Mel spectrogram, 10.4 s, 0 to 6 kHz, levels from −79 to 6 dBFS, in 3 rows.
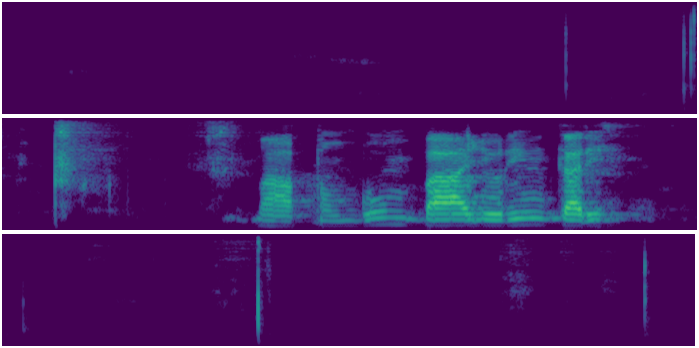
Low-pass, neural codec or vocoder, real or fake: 5.4 kHz; codec, 16 kHz in and 24 kHz out, 2.2 kbps, FireRedTTS-2 codec; fake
